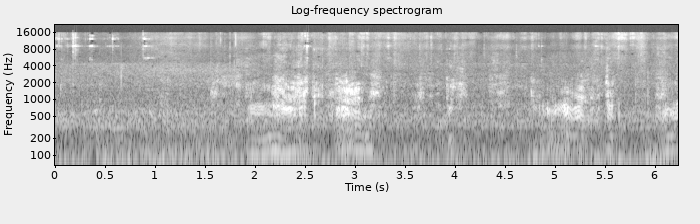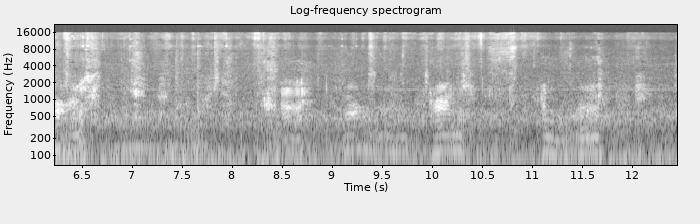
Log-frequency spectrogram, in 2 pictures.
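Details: A Sheepadoodle, an Old English Sheepdog and Poodle cross a little over 1.5 years old, plays with an Old English Sheepdog: scattered huffs, grunts and whimpering snorts, with low rumbling and a human voice now and then.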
